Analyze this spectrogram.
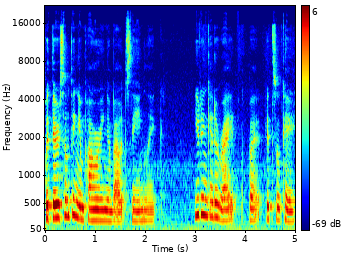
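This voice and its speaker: At a fairly quick pace, a woman with an American accent and a dark, mellow tone speaks at medium pitch with ordinary pitch variation. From United States. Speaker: interviewee. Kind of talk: interview. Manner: casual, hesitant with fillers.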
